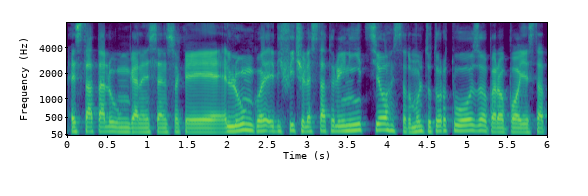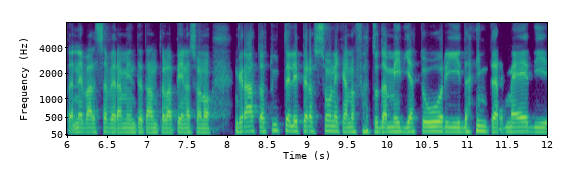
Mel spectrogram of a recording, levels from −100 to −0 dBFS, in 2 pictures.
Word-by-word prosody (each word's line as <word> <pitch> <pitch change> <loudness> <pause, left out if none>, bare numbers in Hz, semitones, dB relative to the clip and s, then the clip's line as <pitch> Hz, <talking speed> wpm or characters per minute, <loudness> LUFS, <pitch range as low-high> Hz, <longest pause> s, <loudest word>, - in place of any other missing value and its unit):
è 120 - +1
stata 120 0 +1
lunga, 115 -2 0
nel 110 0 -2
senso 110 +1 -3
che: 110 -1 +2
lungo 140 +2 +3
e 135 -1 +2
difficile 130 +1 -2
è 125 - -3
stato 135 +2 -2
l'inizio, 160 +4 +1
è 150 - -1
stato 115 -4 -5
molto 125 +2 -1
tortuoso, 145 +1 0
però 115 -2 +1
poi 110 0 +1
è - - 0
stata 110 0 -3
ne 115 - +1
è - - +1
valsa 110 +2 -1
veramente 110 0 -1
tanto 110 0 -2
la 110 0 +1
pena. 110 -2 0
Sono 105 -1 -1 0.3
grato 125 +2 0
a - - -2
tutte 150 +3 -2
le 130 -1 +2
persone 130 +1 0
che 120 - -5
hanno 120 0 -1
fatto 120 0 -4
da 120 -1 +2
mediatori, 120 0 +1
da 120 +1 -1
intermedi, 120 -3 0
120 Hz, 200 wpm, -23 LUFS, 115-135 Hz, 0.3 s, lungo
